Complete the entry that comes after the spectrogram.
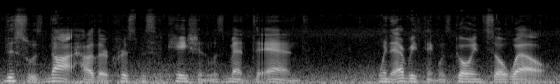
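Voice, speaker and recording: A man narrating a scripted radio drama in a deliberate storytelling delivery. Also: mid-range voice, noisy background.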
